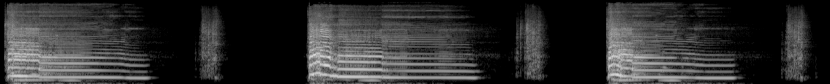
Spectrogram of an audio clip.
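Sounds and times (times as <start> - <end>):
long party horn: 0.0 - 1.6, 3.1 - 4.9, 6.1 - 7.5.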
